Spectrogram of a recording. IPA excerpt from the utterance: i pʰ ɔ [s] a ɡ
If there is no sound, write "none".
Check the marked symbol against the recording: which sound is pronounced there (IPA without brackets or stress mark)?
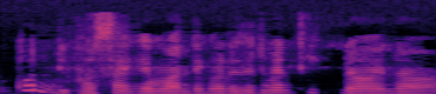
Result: s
